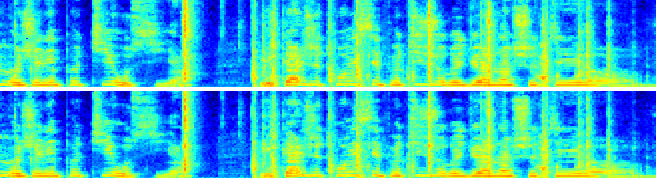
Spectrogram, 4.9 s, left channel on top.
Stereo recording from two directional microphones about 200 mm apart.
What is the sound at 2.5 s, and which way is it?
Speech, 25° left (ahead or behind).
